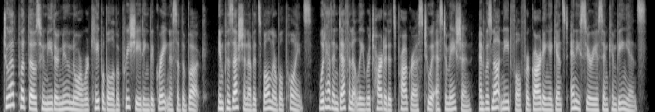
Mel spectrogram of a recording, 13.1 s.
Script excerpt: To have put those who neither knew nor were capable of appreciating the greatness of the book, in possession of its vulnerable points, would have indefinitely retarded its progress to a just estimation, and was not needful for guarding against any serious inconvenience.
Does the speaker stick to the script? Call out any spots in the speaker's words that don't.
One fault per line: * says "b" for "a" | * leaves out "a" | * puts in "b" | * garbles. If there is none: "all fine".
* leaves out "just"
